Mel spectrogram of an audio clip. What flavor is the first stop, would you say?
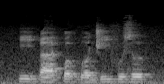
implosive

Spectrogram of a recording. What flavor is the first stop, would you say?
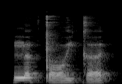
plain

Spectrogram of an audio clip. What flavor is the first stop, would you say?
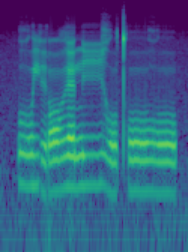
aspirated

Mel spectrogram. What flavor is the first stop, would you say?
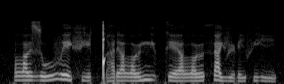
click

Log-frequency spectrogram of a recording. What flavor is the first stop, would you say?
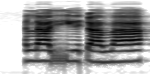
implosive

